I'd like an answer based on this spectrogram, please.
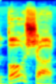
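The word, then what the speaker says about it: Beauchamp: so it is the bosaw tower cuz the p is silent all right why do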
